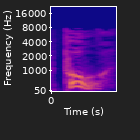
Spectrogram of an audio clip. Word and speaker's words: Pooh: to in various ways poo by the way is pronounced sort of like poo but without so much ooh like the sound you make when blowing a bug off your arm on a hot summer day before we bring our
